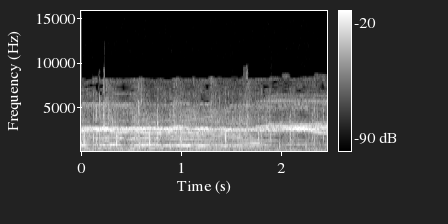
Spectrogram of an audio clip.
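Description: Scattered clapping and faint voices from an audience during a pause in a rally speech, over a steady high-pitched tone.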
